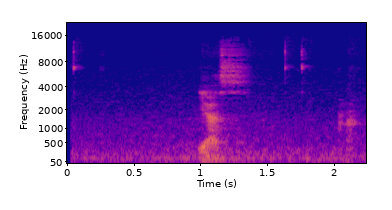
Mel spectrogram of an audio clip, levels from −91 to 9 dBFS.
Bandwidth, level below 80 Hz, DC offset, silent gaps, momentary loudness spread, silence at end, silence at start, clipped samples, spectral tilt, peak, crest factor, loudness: 16 kHz; -60 dBFS; under 0.1%; none; 23 LU; 0 s; 0.05 s; under 0.1%; -3.5 dB/octave; -16 dBFS; 24 dB; -36 LUFS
